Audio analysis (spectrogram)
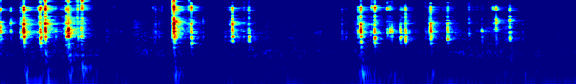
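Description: Fingertips of both hands type on the keys of a black, full-size plastic computer keyboard. Quick bright clicks come in short bursts separated by pauses, each key press dying away almost at once over a faint low hum.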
